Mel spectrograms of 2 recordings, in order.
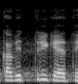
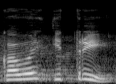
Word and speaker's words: कवयित्री: लिए इसमें बच्चे यह बहुत से लोग गलती करते हैं कवित्री कहते हैं कवित्री नहीं है वहां पर यह की मात्रा नहीं है कवयित्री कवित्री लिए उच्चारण है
